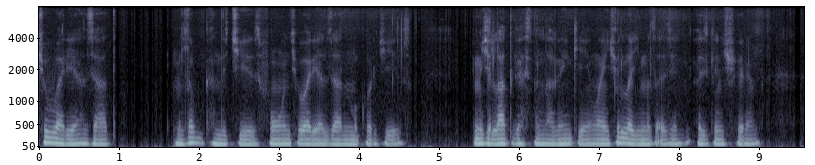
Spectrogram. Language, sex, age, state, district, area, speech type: Kashmiri, male, 18-30, Jammu and Kashmir, Kupwara, rural, spontaneous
